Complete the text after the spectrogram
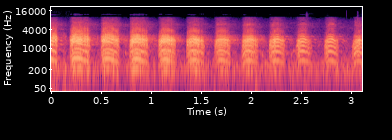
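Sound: duck quacking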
